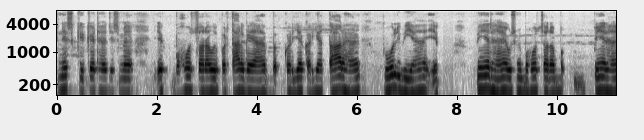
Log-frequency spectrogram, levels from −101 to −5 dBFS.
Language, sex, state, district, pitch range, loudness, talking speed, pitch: Bajjika, male, Bihar, Vaishali, 140-150 Hz, -16 LUFS, 120 wpm, 140 Hz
